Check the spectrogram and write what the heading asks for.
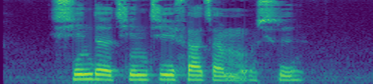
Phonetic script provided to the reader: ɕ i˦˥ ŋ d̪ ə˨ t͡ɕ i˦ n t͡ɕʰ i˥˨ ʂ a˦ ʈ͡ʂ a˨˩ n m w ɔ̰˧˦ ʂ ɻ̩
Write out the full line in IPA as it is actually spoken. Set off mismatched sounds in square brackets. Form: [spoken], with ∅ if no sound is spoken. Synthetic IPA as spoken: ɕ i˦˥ [n] d̪ ə˨ t͡ɕ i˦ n [t͡ɕ] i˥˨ [f] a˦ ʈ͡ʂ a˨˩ n m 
